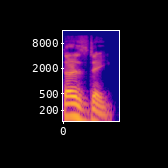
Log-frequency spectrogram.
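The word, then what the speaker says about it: Thursday: হচ্ছে থার্সডে থার্সডে থার্সডে লাস্টের এস টাকে জ এর মত সাউন্ড করবেন থার্সডে থার্সডে কি উচ্চারণ করবেন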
